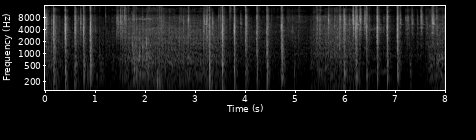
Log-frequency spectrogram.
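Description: Sharp hammer-like knocks in quick runs of several blows, about three a second, with people talking between the runs.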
